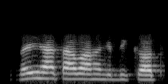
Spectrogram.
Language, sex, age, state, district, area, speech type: Maithili, female, 30-45, Bihar, Madhubani, rural, conversation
